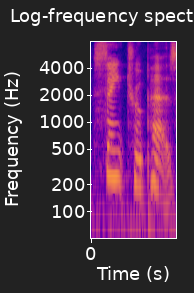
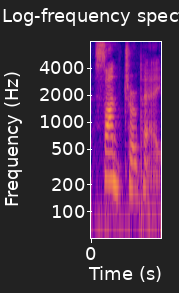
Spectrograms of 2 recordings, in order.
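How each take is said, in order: First: It is said with an American pronunciation. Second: It is said with a French pronunciation. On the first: "Americans, we would say" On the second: "but I think it's"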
